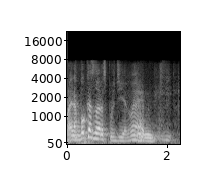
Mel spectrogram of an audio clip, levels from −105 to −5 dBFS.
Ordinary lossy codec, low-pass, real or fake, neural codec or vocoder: Opus, 16 kbps; 7.2 kHz; fake; codec, 16 kHz, 0.9 kbps, LongCat-Audio-Codec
